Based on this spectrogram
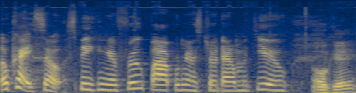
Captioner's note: laughing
